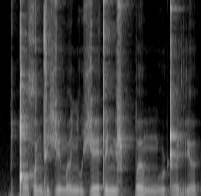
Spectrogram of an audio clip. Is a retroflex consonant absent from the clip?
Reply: no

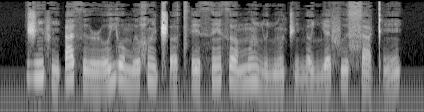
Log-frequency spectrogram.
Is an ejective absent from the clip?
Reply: no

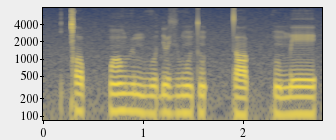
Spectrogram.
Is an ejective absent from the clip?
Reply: yes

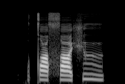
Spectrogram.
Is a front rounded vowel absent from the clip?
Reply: no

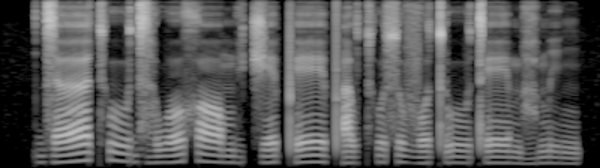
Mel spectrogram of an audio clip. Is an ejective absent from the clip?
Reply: no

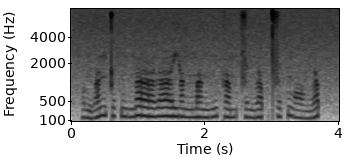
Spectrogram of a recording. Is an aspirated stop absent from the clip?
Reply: yes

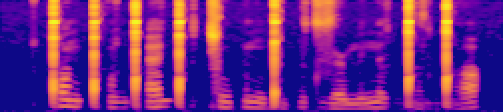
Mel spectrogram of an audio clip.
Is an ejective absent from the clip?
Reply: no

